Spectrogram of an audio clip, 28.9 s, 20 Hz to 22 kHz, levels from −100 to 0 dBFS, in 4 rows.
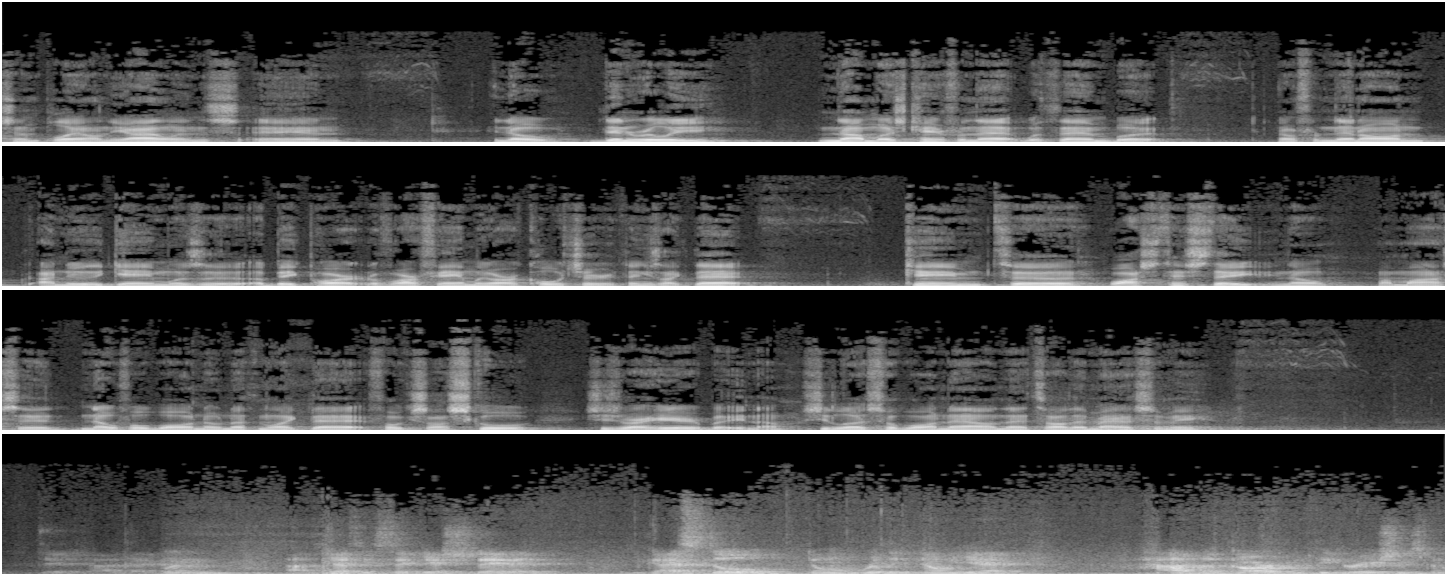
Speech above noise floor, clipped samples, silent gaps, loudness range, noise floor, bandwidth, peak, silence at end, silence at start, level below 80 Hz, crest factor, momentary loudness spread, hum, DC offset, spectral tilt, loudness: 34 dB; under 0.1%; none; 5 LU; -53 dBFS; 15.5 kHz; 0 dBFS; 0 s; 0 s; -42 dBFS; 20 dB; 11 LU; none; under 0.1%; -5.5 dB/octave; -20 LUFS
